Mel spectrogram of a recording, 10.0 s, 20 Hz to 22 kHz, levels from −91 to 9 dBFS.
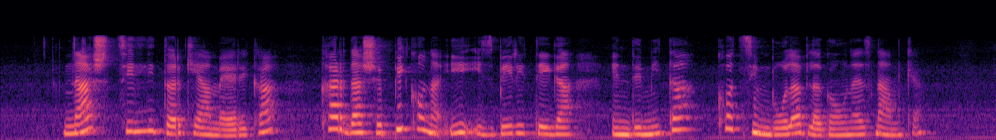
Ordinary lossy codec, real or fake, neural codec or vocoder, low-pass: none; real; none; none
